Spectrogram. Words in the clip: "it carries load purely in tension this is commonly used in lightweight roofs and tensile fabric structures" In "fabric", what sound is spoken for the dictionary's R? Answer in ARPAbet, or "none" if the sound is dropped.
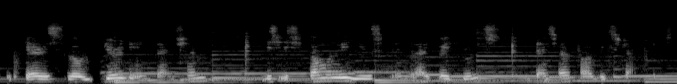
L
